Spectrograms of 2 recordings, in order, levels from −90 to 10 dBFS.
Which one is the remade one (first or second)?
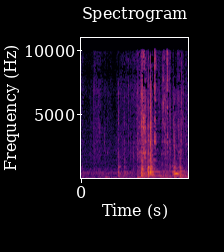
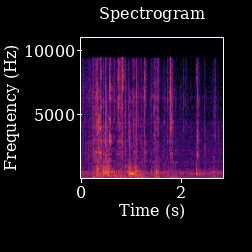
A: second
